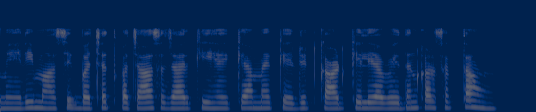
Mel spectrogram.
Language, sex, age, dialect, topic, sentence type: Hindi, female, 18-24, Awadhi Bundeli, banking, question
